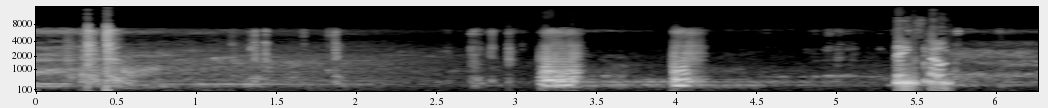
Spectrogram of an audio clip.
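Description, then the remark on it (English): A run of loud, sputtering fart noises from a man standing over a pot of homemade soup on a front porch: a short one near the start, then three bigger, rumbling blasts spaced a second or so apart, with a quieter hissy background between them. “farts on their soup.”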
